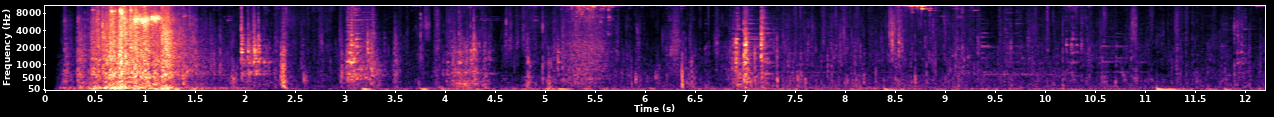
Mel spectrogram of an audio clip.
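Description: Sound effects under the opening logos: a loud burst of noise about a second in, then scattered knocks and short bursts of noise over a low background.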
